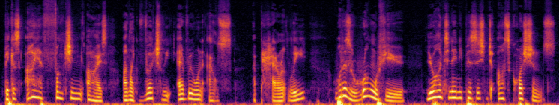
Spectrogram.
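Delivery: high, biting retort; scornful anger. A narrator's reading. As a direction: cut him down with contempt. Midoriya scornful retort continues.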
